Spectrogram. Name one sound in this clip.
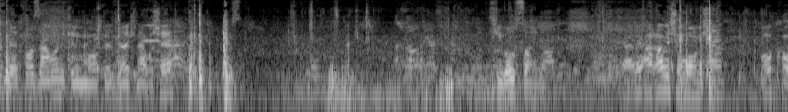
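Fingers knock on a car's side panel.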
